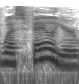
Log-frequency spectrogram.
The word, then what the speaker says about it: Westphalia: It is pronounced Westphalier with the accent on the last part, where it belongs.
